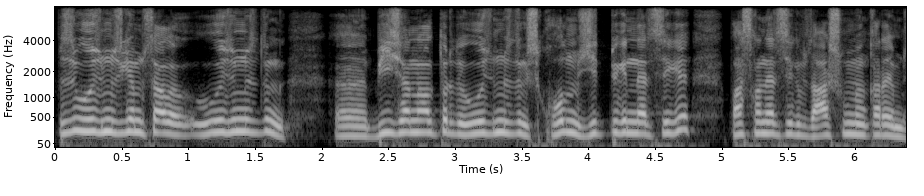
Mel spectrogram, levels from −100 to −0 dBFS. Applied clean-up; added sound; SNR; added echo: none; none; none; none.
